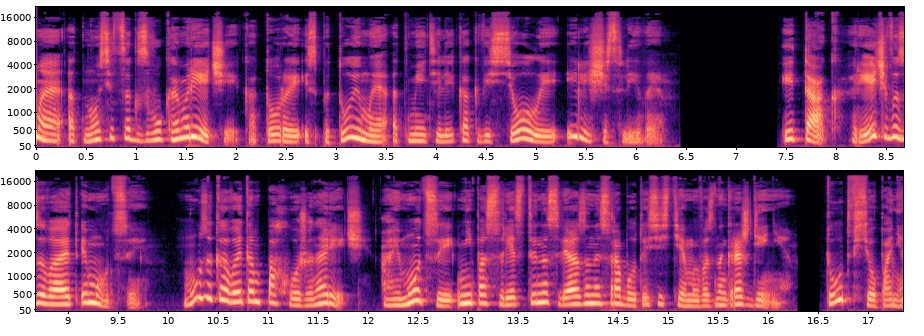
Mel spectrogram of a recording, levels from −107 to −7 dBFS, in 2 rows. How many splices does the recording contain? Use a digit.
0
